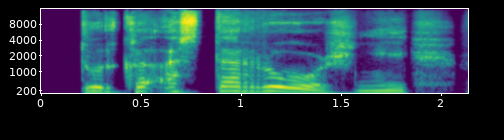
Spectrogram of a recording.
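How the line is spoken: Pleading. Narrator (Russian): взмолилась

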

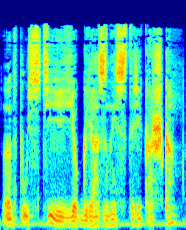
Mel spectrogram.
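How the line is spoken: Quiet rusty voice. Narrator (Russian): сказала тихим ржавым голосом

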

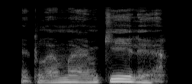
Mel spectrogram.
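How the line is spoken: Gruff grumbling mutter. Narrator (Russian): буркнул вечно хмурый моторист

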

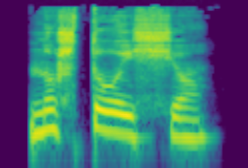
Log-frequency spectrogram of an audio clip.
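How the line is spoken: Irritated woman. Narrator (Russian): тетка раздраженно

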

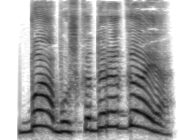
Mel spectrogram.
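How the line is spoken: Shout. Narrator (Russian): закричал я

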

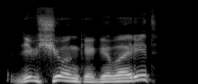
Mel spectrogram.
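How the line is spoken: Question after laughing. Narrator (Russian): отсмеявшись, осведомился Скотт

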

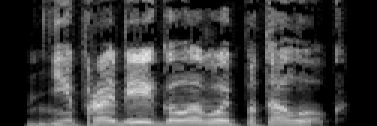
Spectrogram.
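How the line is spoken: Angry grumbling old man. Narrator (Russian): сердито ворчал мельник

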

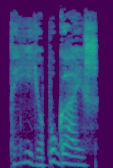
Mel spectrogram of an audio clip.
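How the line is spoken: Whisper. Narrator (Russian): прошептала Оливия мужчине

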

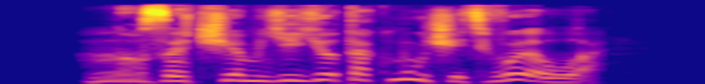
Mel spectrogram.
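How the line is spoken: Impulsive exclamation. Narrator (Russian): Не удержавшись, воскликнул Алан

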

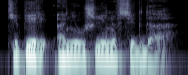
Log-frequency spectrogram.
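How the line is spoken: Whisper. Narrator (Russian): шепнула Сириза

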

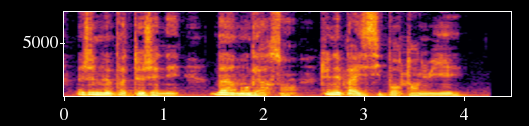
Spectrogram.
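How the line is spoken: Mother sighing. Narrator (French): répondit sa mère en soupirant

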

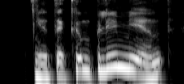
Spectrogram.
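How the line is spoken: Cheerful. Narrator (Russian): весело произнес Саша

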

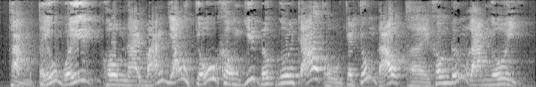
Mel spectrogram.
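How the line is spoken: Loud roar. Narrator (Vietnamese): âm ma giáo chủ đã gầm to lên

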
